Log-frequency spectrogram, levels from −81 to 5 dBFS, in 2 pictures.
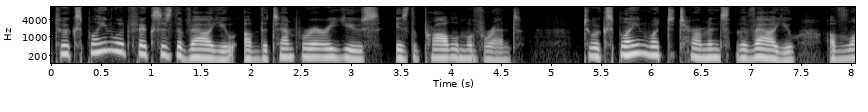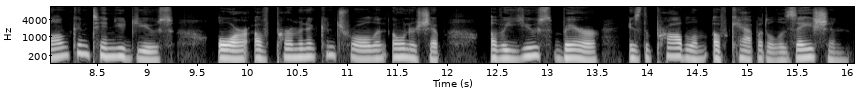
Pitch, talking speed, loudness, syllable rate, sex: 175 Hz, 150 wpm, -19 LUFS, 5.1 syllables/s, female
